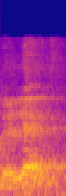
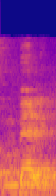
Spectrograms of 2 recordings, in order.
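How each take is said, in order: First: The stress is on the last syllable. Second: The stress is on the first syllable. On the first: The speaker calls it wrong. "not melech" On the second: The speaker calls it right. "the first syllable gets the emphasis. So it's melech"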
